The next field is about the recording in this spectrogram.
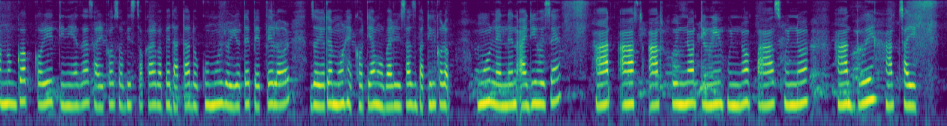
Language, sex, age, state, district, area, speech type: Assamese, female, 18-30, Assam, Sivasagar, rural, read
